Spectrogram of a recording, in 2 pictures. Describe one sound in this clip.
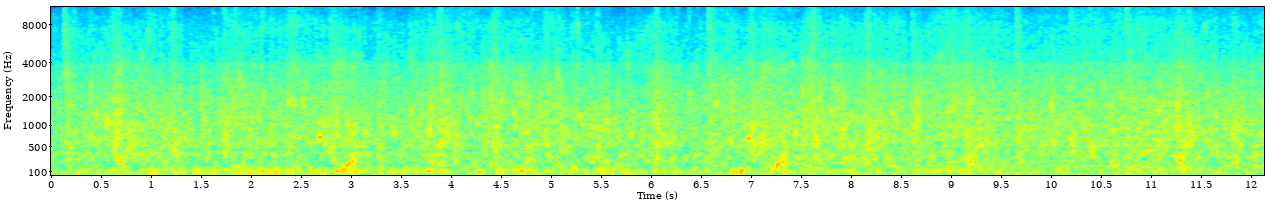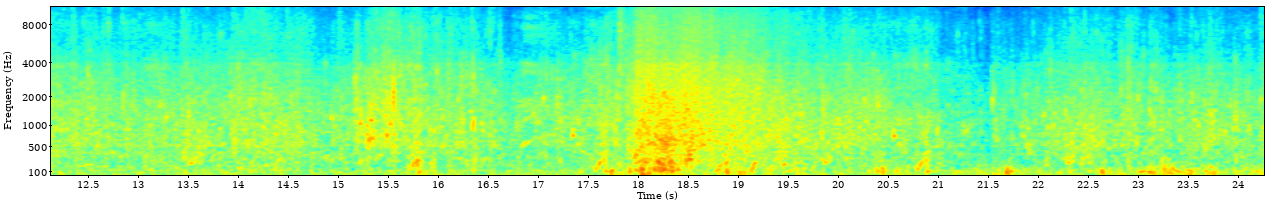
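Water splashes and swirls steadily as a swimmer strokes along.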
